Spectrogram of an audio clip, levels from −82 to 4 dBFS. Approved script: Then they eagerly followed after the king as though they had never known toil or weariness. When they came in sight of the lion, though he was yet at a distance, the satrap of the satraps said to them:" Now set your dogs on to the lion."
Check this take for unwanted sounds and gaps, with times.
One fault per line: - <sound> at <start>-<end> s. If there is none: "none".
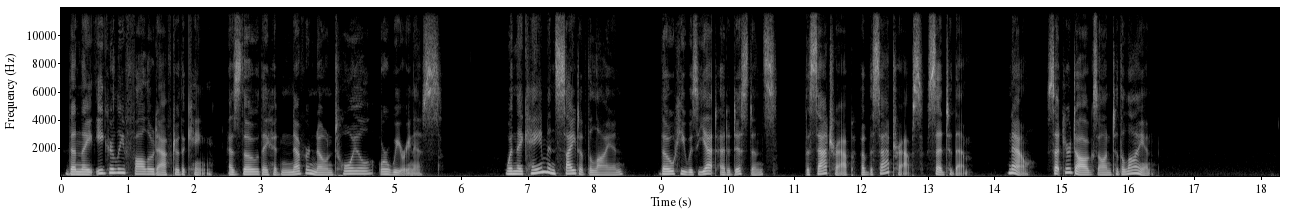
none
